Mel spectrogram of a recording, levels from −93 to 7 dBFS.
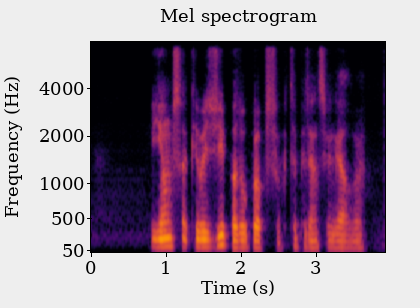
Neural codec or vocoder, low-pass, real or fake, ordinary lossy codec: codec, 24 kHz, 0.5 kbps, DualCodec; 7.2 kHz; fake; Opus, 64 kbps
